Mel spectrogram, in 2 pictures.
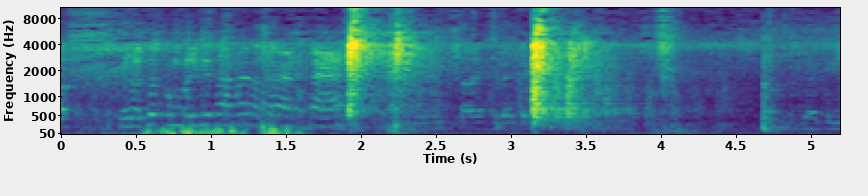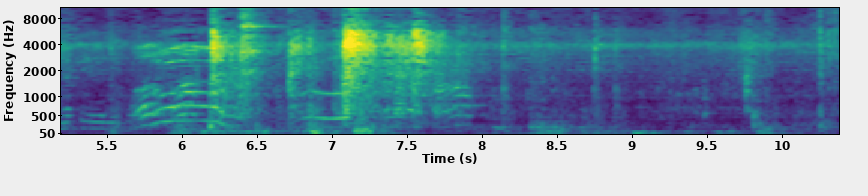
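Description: A heavy log scrapes and thuds on wooden planks.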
